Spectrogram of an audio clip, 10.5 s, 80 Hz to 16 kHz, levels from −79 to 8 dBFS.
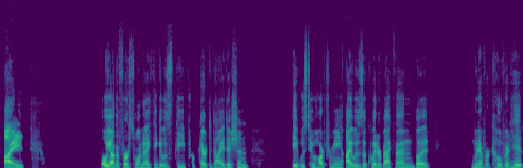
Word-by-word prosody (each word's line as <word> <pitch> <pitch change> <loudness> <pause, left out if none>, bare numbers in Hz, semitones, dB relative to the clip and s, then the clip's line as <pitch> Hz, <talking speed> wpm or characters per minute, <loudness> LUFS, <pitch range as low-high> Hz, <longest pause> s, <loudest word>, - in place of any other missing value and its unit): I 120 -2 +8 1.6
oh, - - +8
yeah - - +8
the - - -1
first 125 -4 0
one, 105 -1 -1
and 105 - +1
I 100 - +2
think 145 +6 -8
it - - -2
was 120 -5 -7
the 115 -3 -5
Prepared 115 0 -1
to - - -13
Die 90 0 -2
edition. 190 - -3 0.9
It 175 +1 +1
was 180 -5 -6
too 190 -1 -5
hard 155 +1 +2
for 170 - -13
me. 170 +1 -4
I 120 +1 +7
was 125 -3 -5
a - - -1
quitter 125 0 0
back 120 -1 0
then, 125 -1 -3
but, 100 -2 0 0.8
whenever 145 - -1
COVID 160 +9 -4
hit, 210 +3 0
125 Hz, 185 wpm, -24 LUFS, 115-170 Hz, 1.6 s, I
